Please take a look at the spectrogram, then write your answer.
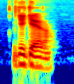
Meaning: squabble
- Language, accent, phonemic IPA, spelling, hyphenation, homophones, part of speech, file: French, France, /ɡe.ɡɛʁ/, guéguerre, gué‧guerre, guéguerres, noun, LL-Q150 (fra)-guéguerre.wav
